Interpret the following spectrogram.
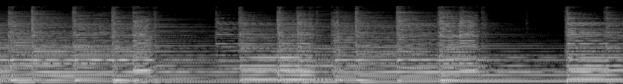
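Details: Breedlove Premier 12-string acoustic guitar, after a new G string and retuning from open C# to standard: clean strummed chords ring evenly with no buzz or rattle on the sixth string; normal playing, no rattle.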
